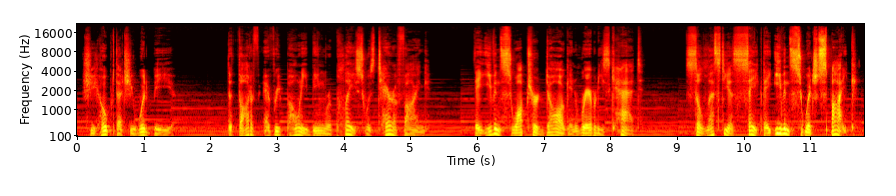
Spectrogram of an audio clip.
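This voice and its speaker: A man with a low, deep voice reads a dark story aloud in a steady, measured way. Soft music sits faintly underneath. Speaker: fanfic reader. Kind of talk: scripted narration.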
